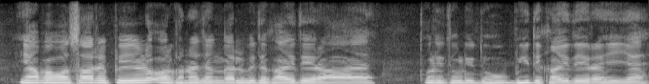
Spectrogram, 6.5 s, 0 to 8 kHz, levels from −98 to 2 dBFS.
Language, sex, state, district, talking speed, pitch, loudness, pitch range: Hindi, male, Chhattisgarh, Sukma, 185 wpm, 175 Hz, -16 LUFS, 170-185 Hz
